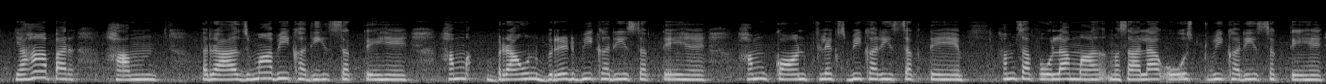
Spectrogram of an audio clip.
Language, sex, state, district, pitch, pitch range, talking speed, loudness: Hindi, female, Bihar, Saharsa, 235 Hz, 225-245 Hz, 130 wpm, -19 LUFS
